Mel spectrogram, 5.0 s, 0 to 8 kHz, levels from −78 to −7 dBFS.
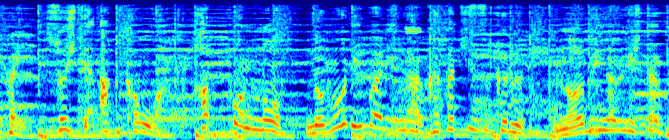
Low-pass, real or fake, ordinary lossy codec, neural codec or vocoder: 7.2 kHz; fake; none; codec, 16 kHz, 16 kbps, FreqCodec, larger model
